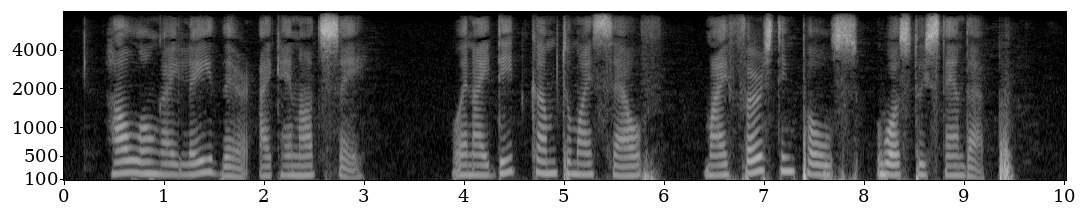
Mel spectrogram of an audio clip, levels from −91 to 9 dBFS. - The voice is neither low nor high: Yes, medium, 180 Hz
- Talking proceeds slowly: Yes, slow, 125 wpm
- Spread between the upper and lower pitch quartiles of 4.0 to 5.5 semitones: No, average, 2.9 semitones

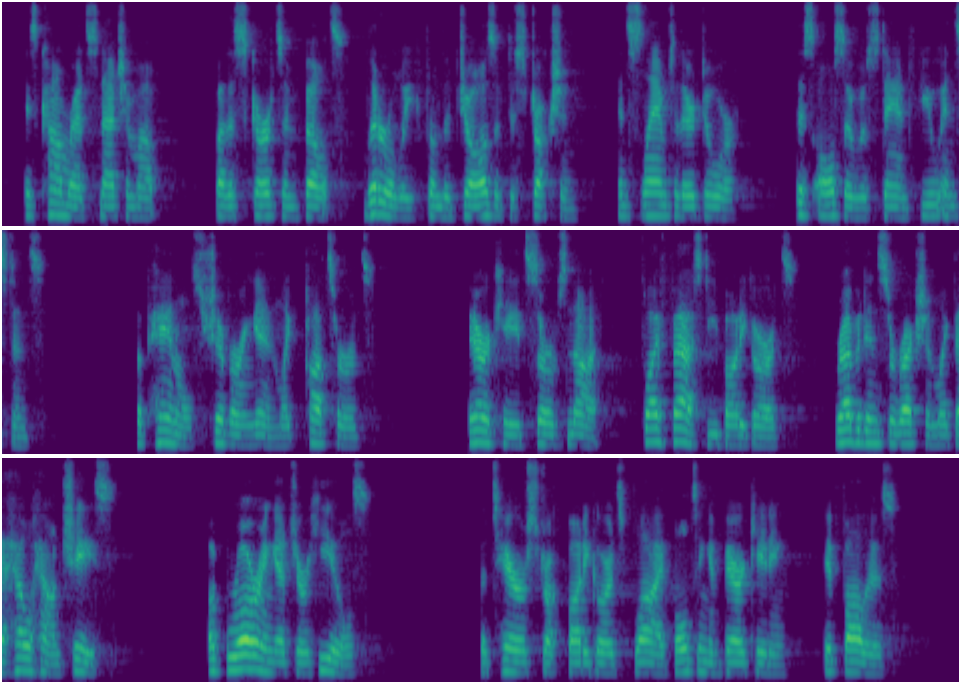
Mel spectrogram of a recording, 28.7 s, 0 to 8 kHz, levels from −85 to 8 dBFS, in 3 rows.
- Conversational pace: No, slow, 125 wpm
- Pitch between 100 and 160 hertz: Yes, medium, 140 Hz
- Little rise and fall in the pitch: Yes, narrow, 2.1 semitones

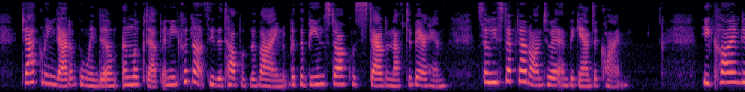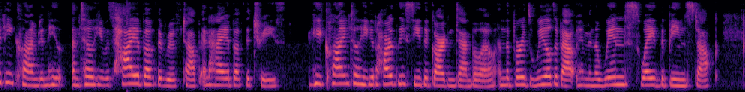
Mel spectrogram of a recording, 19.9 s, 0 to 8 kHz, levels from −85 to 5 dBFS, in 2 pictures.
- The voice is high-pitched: Yes, high, 235 Hz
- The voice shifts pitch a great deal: No, average, 3.7 semitones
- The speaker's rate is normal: No, fast, 245 wpm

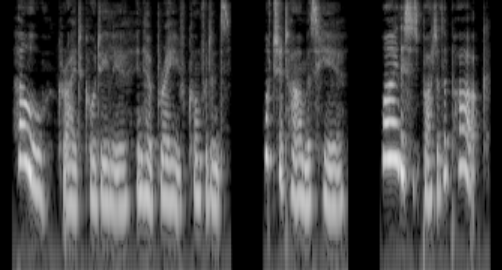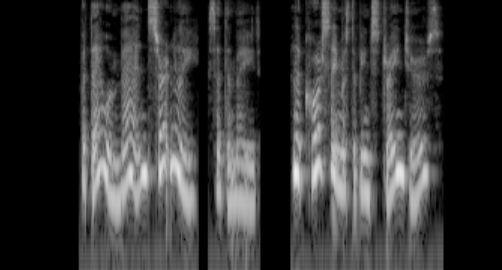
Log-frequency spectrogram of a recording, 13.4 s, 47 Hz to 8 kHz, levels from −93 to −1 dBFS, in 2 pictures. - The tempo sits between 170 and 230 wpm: No, average, 160 wpm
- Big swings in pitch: Yes, wide, 8.8 semitones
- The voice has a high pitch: Yes, high, 205 Hz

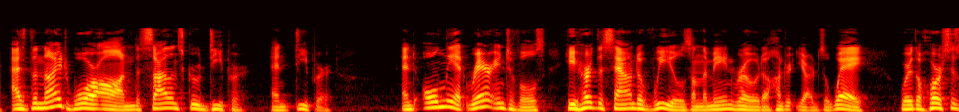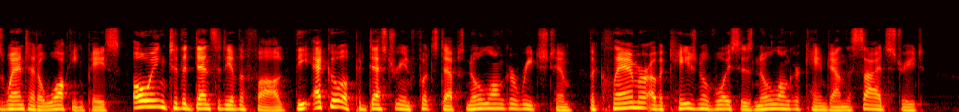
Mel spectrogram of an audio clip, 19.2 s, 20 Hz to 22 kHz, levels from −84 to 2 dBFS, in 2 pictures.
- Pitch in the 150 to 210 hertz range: No, medium, 140 Hz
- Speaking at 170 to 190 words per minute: No, fast, 205 wpm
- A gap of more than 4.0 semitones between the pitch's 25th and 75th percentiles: Yes, wide, 5.4 semitones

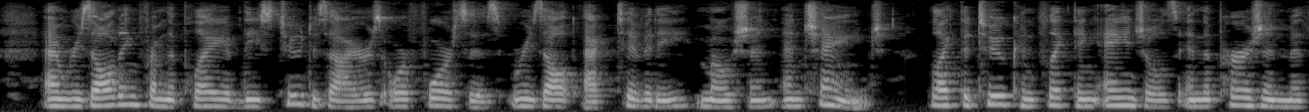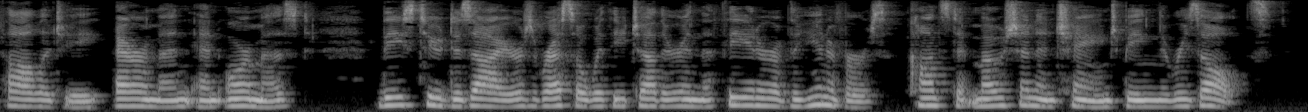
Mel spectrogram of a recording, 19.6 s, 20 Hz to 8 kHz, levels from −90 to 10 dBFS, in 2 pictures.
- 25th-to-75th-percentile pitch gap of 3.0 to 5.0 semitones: No, narrow, 2.6 semitones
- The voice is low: No, medium, 185 Hz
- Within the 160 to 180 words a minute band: No, average, 140 wpm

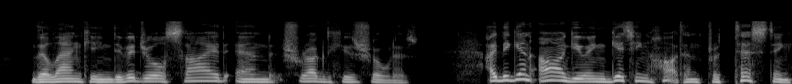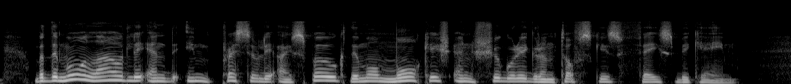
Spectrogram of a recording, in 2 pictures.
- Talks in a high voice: No, low, 135 Hz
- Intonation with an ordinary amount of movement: No, wide, 6.1 semitones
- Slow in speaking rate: Yes, slow, 115 wpm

